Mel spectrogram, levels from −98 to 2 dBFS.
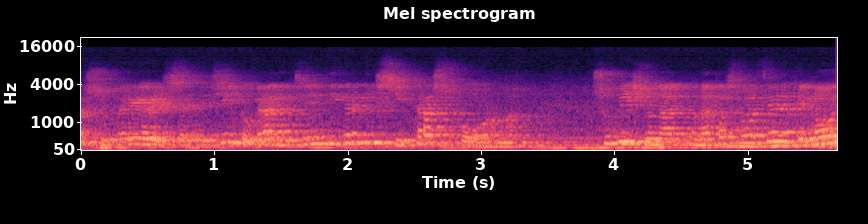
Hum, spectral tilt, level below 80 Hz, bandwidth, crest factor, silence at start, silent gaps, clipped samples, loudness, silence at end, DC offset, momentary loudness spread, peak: none; -7.5 dB/octave; -46 dBFS; 9.2 kHz; 16 dB; 0 s; none; under 0.1%; -20 LUFS; 0 s; under 0.1%; 8 LU; -4 dBFS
